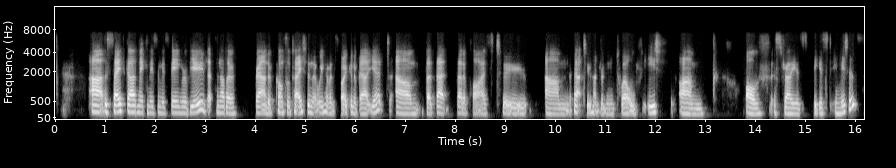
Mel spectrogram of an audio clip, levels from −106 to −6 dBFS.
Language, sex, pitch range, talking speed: English, female, 130-165 Hz, 120 wpm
